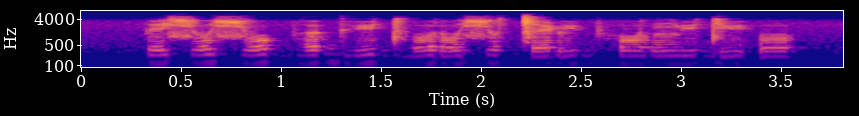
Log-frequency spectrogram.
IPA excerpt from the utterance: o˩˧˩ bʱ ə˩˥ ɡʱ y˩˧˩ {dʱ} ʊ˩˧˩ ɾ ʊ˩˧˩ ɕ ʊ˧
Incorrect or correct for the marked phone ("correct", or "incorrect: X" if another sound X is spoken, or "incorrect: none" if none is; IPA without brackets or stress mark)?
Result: correct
